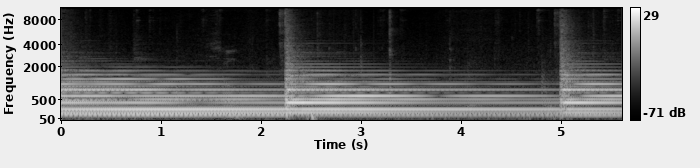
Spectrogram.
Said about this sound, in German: Auf fast 80 Metern Höhe harren hier seit Jahrhunderten 10 Glocken.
